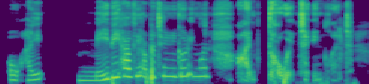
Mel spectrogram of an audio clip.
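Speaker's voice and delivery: mock giddy eight-year-old voice, high, swooping, excited. Mocking someone by acting out an eight-year-old's thinking: imitating an excited eight-year-old. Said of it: "He's like".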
